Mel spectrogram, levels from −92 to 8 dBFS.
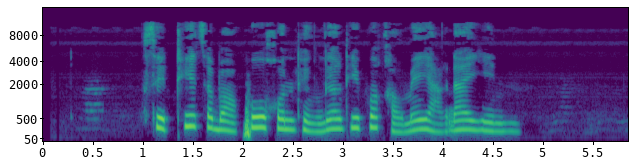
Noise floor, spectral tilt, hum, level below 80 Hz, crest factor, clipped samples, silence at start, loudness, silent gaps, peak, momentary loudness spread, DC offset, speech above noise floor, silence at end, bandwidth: -64 dBFS; -5.5 dB/octave; none; -56 dBFS; 18 dB; under 0.1%; 1 s; -21 LUFS; none; -6 dBFS; 9 LU; under 0.1%; 43 dB; 1.1 s; 11.5 kHz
